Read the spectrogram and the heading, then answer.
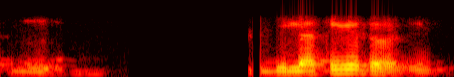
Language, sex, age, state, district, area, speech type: Odia, male, 18-30, Odisha, Mayurbhanj, rural, conversation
